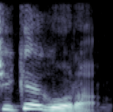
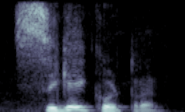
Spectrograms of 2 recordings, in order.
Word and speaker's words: சிகை கொற்றன்: இது ஆக்சுவலாக ஷிகேகோரா அப்படின்ற மாதிரி தான் அவங்க டிரான்ஸ்லேட் பண்ணும்போது புரிஞ்சுக்கிறாங்க. பட் நமக்கு தமிழ் நல்லா தெரியும்ல, அதோட உண்மையான உச்சரிப்பு பார்த்தீங்கன்னா சிகை கொற்றன்.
